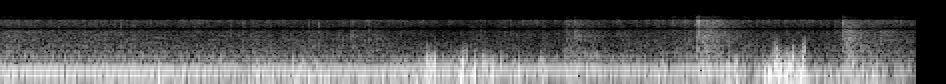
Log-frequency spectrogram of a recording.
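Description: A truck engine rumbles as the truck drives away.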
